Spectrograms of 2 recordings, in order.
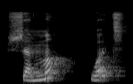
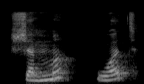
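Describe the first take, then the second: No difference in how they are said.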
